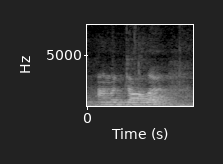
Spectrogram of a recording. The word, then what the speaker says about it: amygdala: anybody know what the amygdala is sometimes people pronounce it I Magdala same difference it's basically it's right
